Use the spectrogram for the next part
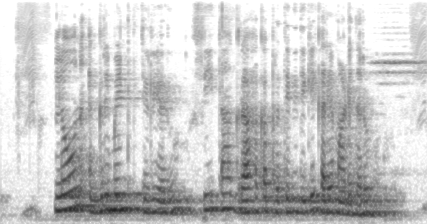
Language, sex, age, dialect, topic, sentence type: Kannada, female, 51-55, Mysore Kannada, banking, statement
